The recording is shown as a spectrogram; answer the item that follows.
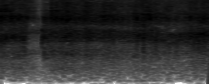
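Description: Water spraying from a hose-end foam gun onto a pickup truck's side panel: a steady hiss, with a brief break about half a second in.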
